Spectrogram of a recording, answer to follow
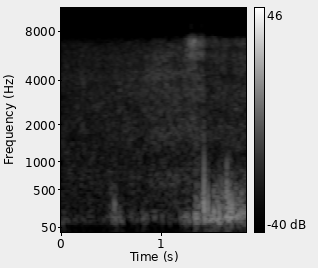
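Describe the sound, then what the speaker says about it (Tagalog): Strong typhoon wind in Manila during Typhoon Yolanda, a steady rushing roar close to the microphone that builds into louder gusts toward the end, with no voices over it. "sky's getting clearer, but it's windy, as you can see, or rather as you can hear"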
